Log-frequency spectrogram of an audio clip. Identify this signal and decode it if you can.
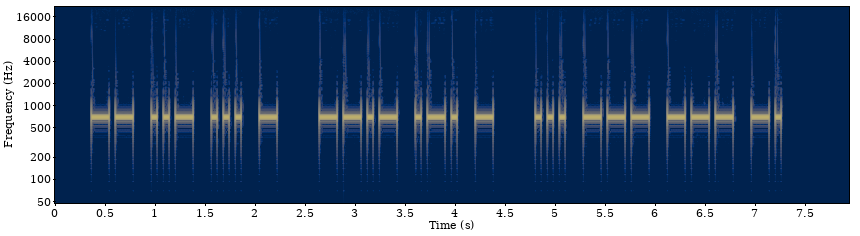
Morse code, heard as a keyed tone, about 20 wpm, 700 Hz. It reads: MUST QRT SOON
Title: Speed-Racing Common QSO Phrases - 17wpm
